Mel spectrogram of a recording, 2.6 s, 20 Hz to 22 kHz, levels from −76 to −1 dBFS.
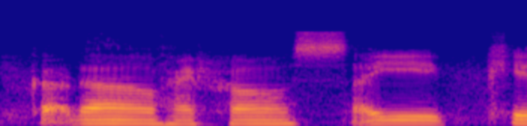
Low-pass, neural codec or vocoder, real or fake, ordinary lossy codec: none; codec, 16 kHz, 0.5 kbps, X-Codec, HuBERT features, trained on LibriSpeech; fake; none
